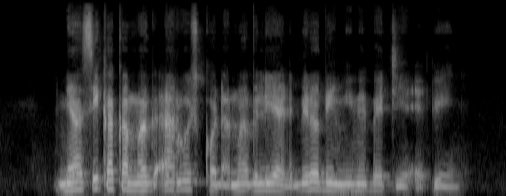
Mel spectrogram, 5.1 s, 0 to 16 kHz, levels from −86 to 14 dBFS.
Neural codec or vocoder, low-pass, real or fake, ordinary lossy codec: codec, 44.1 kHz, 2.6 kbps, DAC; 14.4 kHz; fake; MP3, 64 kbps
